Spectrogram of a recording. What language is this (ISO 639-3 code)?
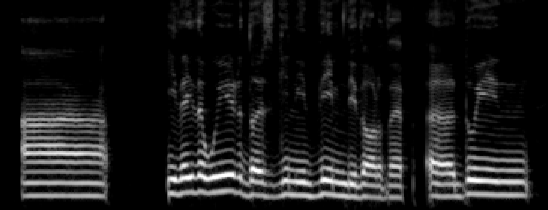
cym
